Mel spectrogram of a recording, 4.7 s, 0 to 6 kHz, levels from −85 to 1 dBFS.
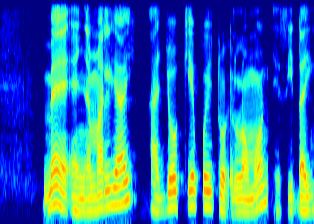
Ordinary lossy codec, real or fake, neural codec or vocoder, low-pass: Opus, 64 kbps; fake; vocoder, 22.05 kHz, 80 mel bands, WaveNeXt; 5.4 kHz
